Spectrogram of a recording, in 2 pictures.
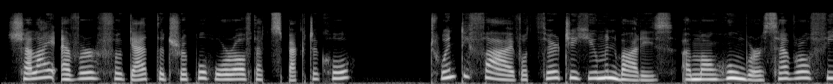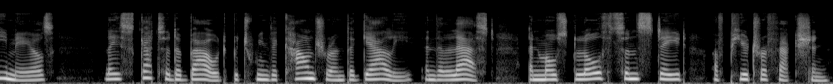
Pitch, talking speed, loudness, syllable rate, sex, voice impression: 240 Hz, 140 wpm, -18 LUFS, 4.6 syllables/s, female, feminine, slightly young, tensed, slightly bright, soft, cute, calm, friendly, reassuring, sweet, kind, modest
